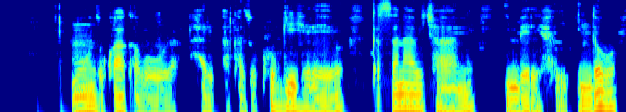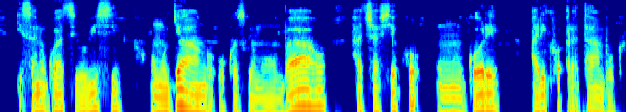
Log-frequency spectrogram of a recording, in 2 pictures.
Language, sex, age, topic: Rundi, male, 18-24, education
